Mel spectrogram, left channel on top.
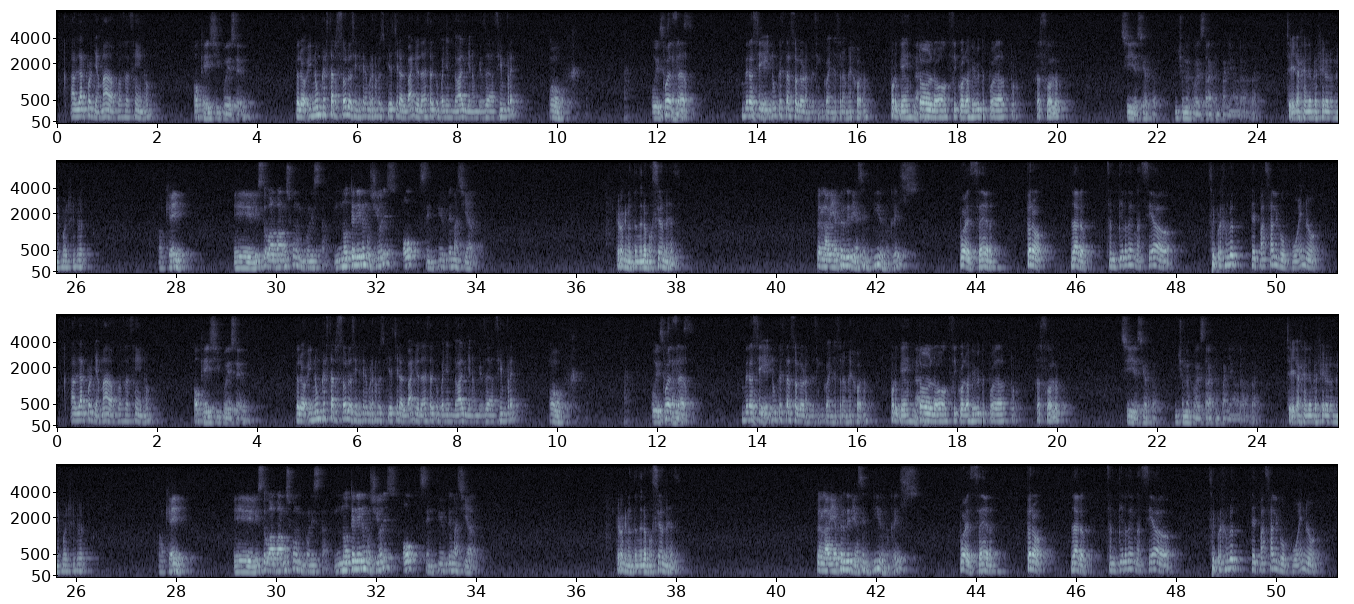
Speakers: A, on the left (about 45°); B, on the right (about 50°).
A: hablar por llamado, cosas así, ¿no?
B: Ok, sí puede ser.
A: Pero, y nunca estar solo significa, por ejemplo, si quieres ir al baño, te vas a estar acompañando a alguien, aunque sea siempre.
B: Oh, <laughs> uy, eso
A: Puede
B: es también
A: ser.
B: es.
A: Pero
B: Ok,
A: sí, nunca estar solo durante cinco años será mejor. Porque
B: claro.
A: todo lo psicológico que te puede dar por estar solo.
B: Sí, es cierto. Mucho mejor estar acompañado, la verdad.
A: Sí, la gente prefiere lo mismo al final.
B: Ok, eh, listo, va- vamos con, con esta. No tener emociones o sentir demasiado.
A: Creo que no tener emociones.
B: Pero la vida perdería sentido, ¿no crees?
A: Puede ser. Pero, claro, sentir demasiado. Si, por ejemplo, te pasa algo bueno,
